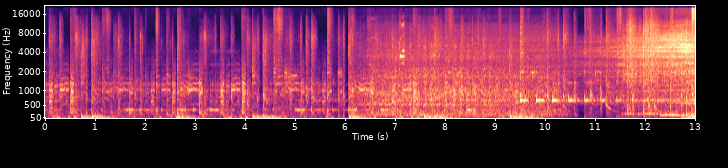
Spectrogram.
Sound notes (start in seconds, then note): 6.2 machinery operating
